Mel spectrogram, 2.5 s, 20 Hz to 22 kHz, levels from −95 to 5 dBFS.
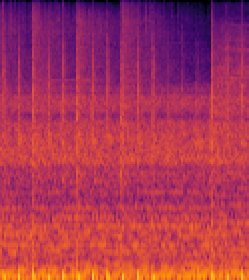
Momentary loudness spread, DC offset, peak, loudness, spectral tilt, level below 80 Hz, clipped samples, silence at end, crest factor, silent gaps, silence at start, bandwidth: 2 LU; under 0.1%; 0 dBFS; -19 LUFS; -4 dB/octave; -24 dBFS; under 0.1%; 0 s; 18 dB; none; 0 s; over 20 kHz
